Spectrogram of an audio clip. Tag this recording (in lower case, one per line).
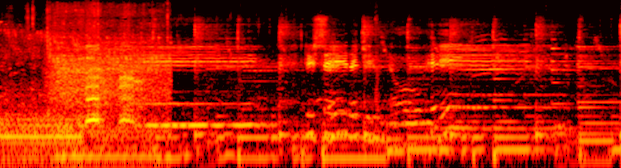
music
